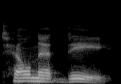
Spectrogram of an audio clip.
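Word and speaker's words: telnetd: with a service because the letter D is always on the end and it's pronounced separately. It's stated apart from the root word. So telnet D is how you would pronounce that, inet D, right?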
